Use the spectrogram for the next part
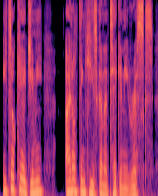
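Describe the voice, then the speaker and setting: A man's voice: fairly high pitch, lively intonation, brisk, darkish tone, slightly rough, no room sound, clean studio sound, pitched above the performer's own voice. A man doing a cocky young Spanish-accented woman. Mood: taunting. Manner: mocking, self-assured. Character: tough young woman gang lookout, confident.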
